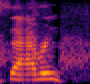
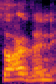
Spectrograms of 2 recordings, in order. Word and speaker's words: Sarvin: Savin? I didn't, and it's Sarvin, and quit mispronouncing.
